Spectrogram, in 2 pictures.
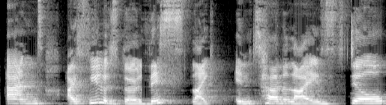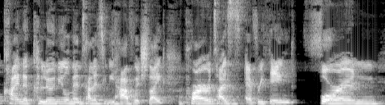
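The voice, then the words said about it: British accent. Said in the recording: “British accent”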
